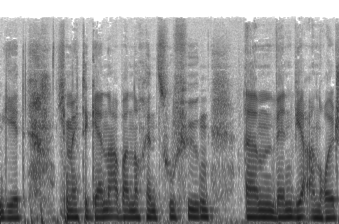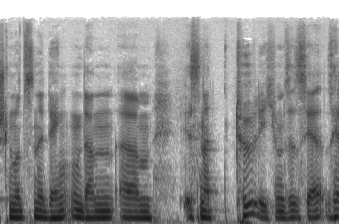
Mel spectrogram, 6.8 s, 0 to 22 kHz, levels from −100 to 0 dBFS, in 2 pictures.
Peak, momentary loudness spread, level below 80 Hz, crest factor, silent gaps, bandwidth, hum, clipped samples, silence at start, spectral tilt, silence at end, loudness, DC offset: -2 dBFS; 4 LU; -36 dBFS; 12 dB; none; 15 kHz; none; under 0.1%; 0 s; -5.5 dB/octave; 0 s; -15 LUFS; under 0.1%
